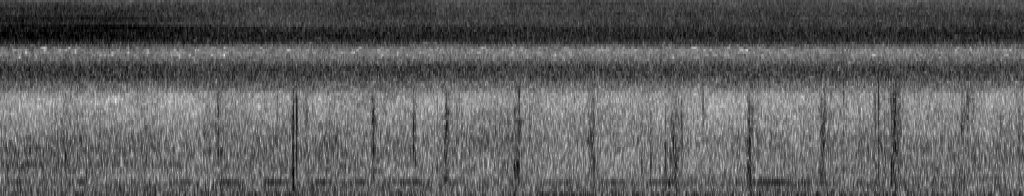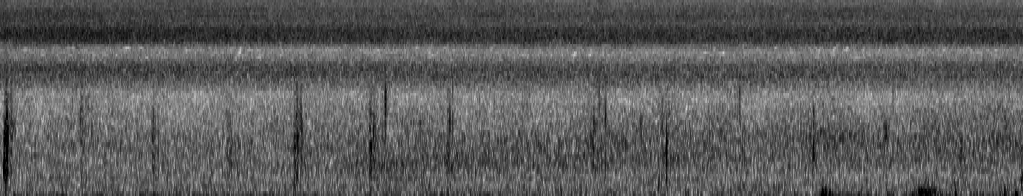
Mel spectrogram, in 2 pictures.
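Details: Cicadas among olive trees on a mountain hike through the lower Sierra Llana next to a town, during a very hot week on a cloudy day, caught by camera audio: a steady, shrill, unbroken buzzing chorus over scattered footsteps.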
